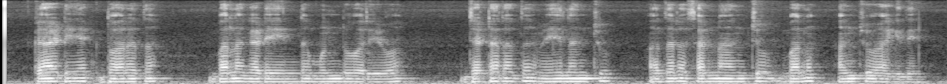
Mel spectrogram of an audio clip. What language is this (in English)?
Kannada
